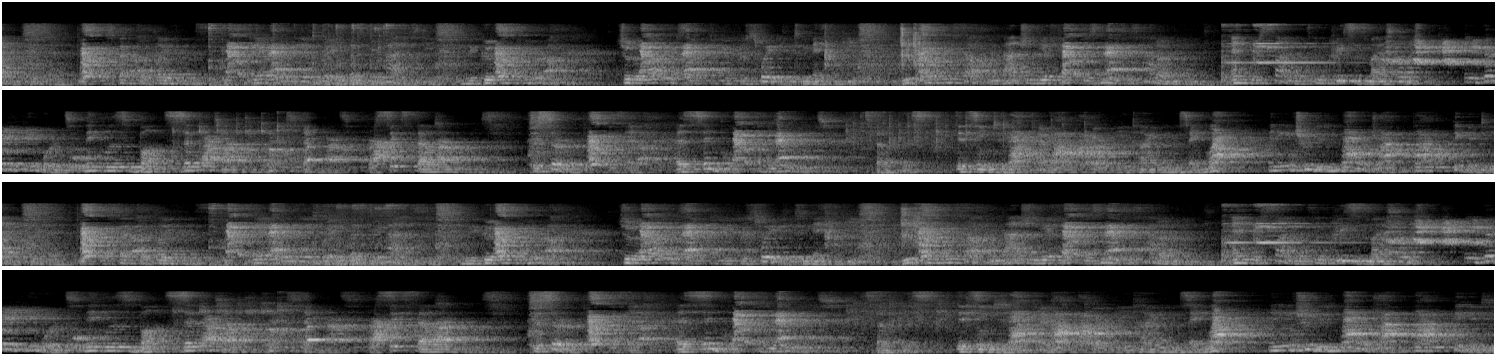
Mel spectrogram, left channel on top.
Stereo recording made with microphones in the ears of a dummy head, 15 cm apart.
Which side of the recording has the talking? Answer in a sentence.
In this clip you hear the talking on the left.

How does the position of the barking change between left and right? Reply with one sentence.
You can hear the barking go left and come back.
